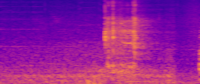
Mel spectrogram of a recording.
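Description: A camera shutter sound about a second in: one short, bright click, taken right after a call of "ready" for a picture.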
